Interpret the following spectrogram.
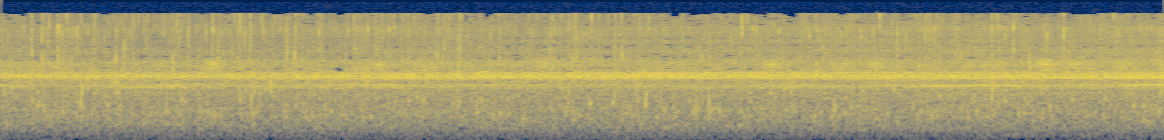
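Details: A chorus of cicadas in summer in Nagano Prefecture, Japan, makes a steady, high, shimmering drone that holds without a break.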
